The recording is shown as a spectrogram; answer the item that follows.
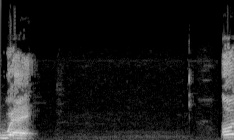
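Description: A man's preaching voice ends a phrase right at the start, then the sound drops to silence, broken only by one faint click near the end.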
